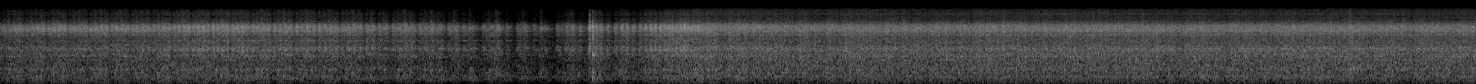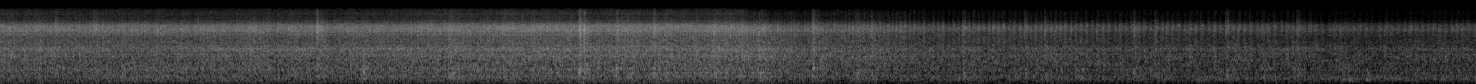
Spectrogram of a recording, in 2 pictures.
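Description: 1926 Ford Model T's four-cylinder side-valve engine running steadily after a cold start, with a strong hiss over it. It is somewhat quieter over the last several seconds.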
